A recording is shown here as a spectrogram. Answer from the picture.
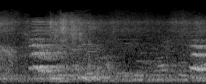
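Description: A dog barking, with a couple of short barks.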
